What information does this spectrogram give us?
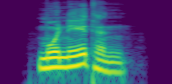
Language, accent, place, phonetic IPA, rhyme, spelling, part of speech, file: German, Germany, Berlin, [moˈneːtn̩], -eːtn̩, Moneten, noun, De-Moneten.ogg
- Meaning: money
